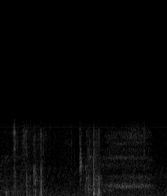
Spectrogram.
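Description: Quiet handling of a sticker sheet and planner paper, with a few faint light ticks and rustles as a small sticker is peeled off and pressed down.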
